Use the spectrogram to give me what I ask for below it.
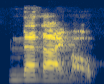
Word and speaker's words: Nanaimo: because I couldn't pronounce Nimo but but I've been educated both by Google and by Christy Carpenter that they are pronounced Nimo but I'm still gonna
